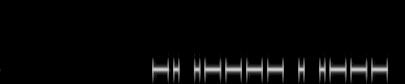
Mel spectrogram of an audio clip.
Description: Morse code, heard as a keyed tone, about 22 wpm, 700 Hz. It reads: N1EJ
